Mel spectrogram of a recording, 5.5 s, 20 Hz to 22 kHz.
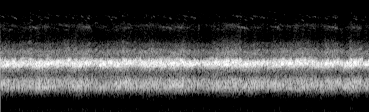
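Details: Many frogs singing at a pond in a horse pasture, recorded on a Zoom 6: a dense, unbroken chorus forming a steady high shimmering wall of sound over a lower trilling layer, with no pauses throughout.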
